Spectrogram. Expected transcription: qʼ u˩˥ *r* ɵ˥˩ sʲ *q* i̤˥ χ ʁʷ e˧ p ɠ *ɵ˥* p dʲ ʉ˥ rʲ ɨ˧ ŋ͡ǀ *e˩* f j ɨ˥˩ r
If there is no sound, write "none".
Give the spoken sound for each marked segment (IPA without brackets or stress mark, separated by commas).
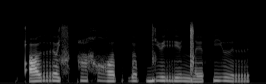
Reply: r, q, ɵ˧, e˩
